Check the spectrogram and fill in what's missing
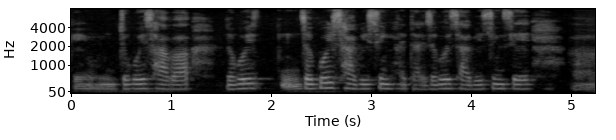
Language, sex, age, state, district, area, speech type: Manipuri, female, 30-45, Manipur, Bishnupur, rural, spontaneous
